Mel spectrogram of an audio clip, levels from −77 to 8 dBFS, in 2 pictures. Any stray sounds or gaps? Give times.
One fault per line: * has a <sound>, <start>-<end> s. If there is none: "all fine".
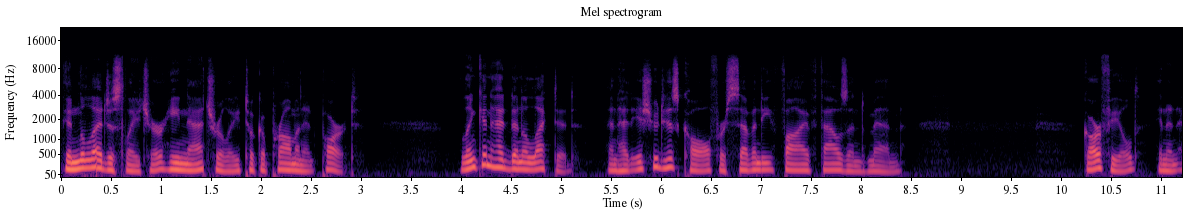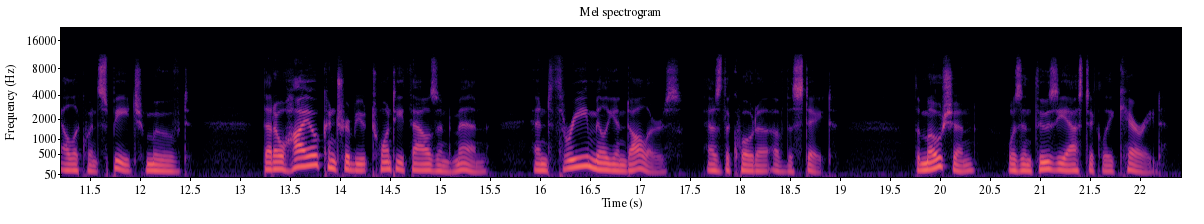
all fine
